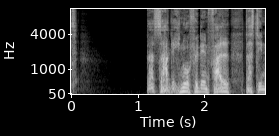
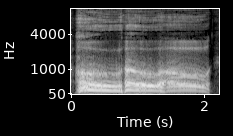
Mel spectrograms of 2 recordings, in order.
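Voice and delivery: booming Santa laugh, much louder, first ho higher; 3 semitones higher, 5 dB louder, much slower than usual. Pretend. Death overdoing the Santa laugh at every line. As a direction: tack on a big hearty ho ho ho. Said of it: "du brauchst nicht ständig".

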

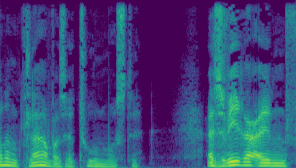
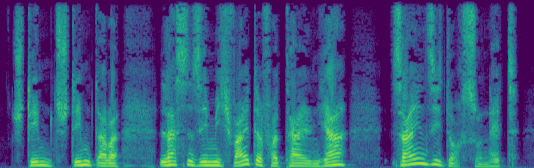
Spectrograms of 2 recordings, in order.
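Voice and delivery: higher, coaxing and hurried; placating plea; 5 semitones higher, 5 dB louder than usual. A narrator's reading. Deputy bursar humours the Savage, pleading placatingly. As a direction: humour them and wheedle. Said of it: "lächelte beschwichtigend".

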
